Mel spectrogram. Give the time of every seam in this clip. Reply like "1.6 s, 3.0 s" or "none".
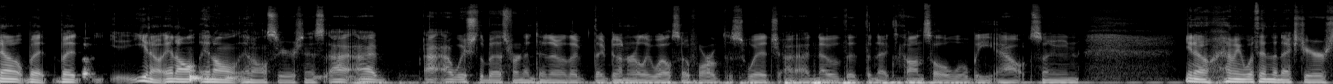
none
